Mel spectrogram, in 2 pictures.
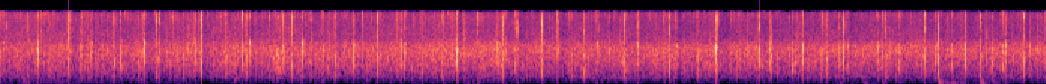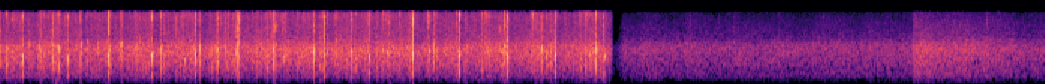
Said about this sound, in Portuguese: que ele tem imensas diversidades para enfrentar e ainda assim está aqui e deu o melhor que podia, fez o melhor que podia fazer, e eu pedi um forte aplauso para ele.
